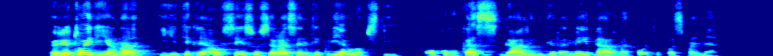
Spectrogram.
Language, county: Lithuanian, Kaunas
